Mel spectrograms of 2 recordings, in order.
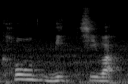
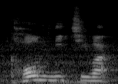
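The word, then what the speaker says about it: こんにちは: this in hiragana uh that last sound the last one here we pronounce it as like wah but when you write this in hiragana it actually uses the symbol for ha so this is called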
